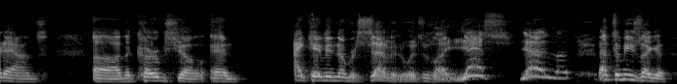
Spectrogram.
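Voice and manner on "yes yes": high-pitched celebratory yes; triumphant cheer. Retold or imitated. Actor celebrates making the top ten, triumphant cheer. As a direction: cheer the win, voice leaping up high. Retold triumph at ranking seventh.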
